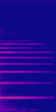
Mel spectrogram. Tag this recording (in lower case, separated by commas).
musical instrument, music, piano, keyboard (musical)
